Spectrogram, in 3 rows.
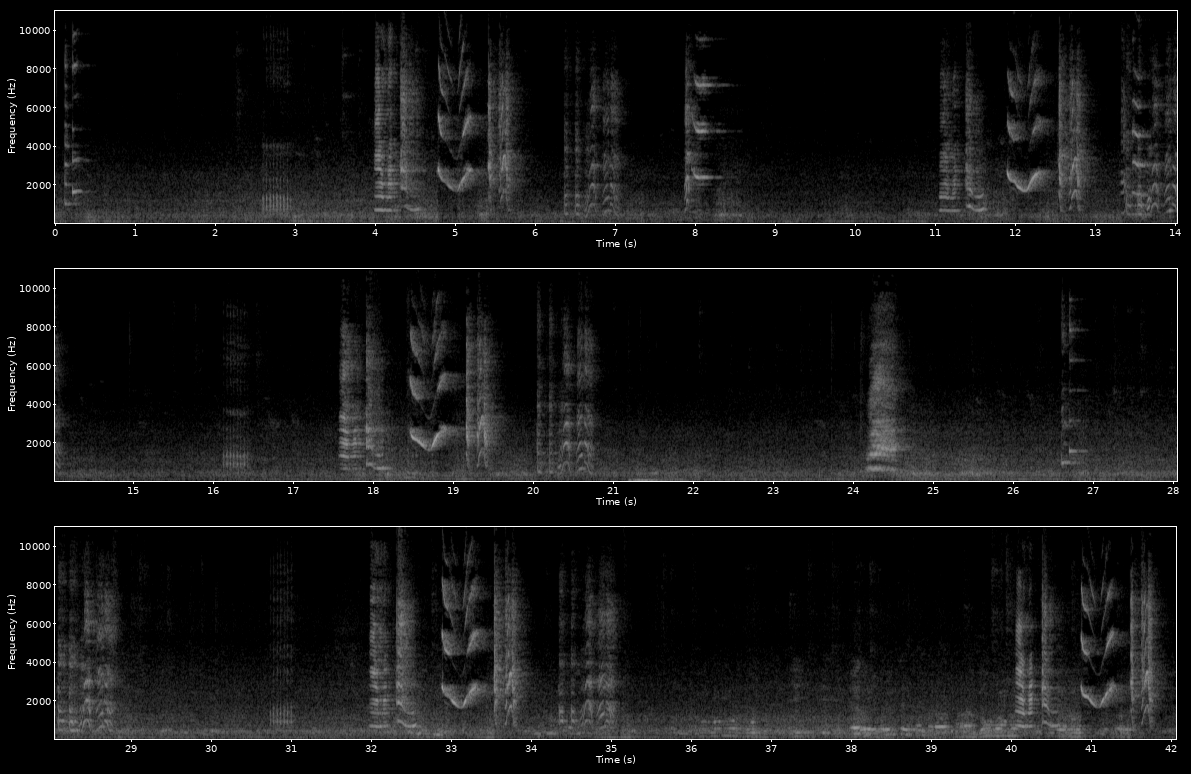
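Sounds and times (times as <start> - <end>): parakeet calling: 0.0 - 0.5, 2.5 - 3.3, 3.9 - 8.6, 11.0 - 14.6, 16.1 - 16.8, 17.5 - 21.4, 24.1 - 24.8, 26.2 - 29.6, 30.6 - 35.6, 40.0 - 42.0.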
